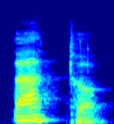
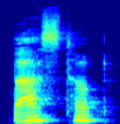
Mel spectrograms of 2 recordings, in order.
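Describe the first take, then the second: First: The th is pronounced as a t. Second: The th is pronounced as an s. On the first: "for the Mexican, it's more likely to replace the TH sound with a T" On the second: "as a German beginner would pronounce them"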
